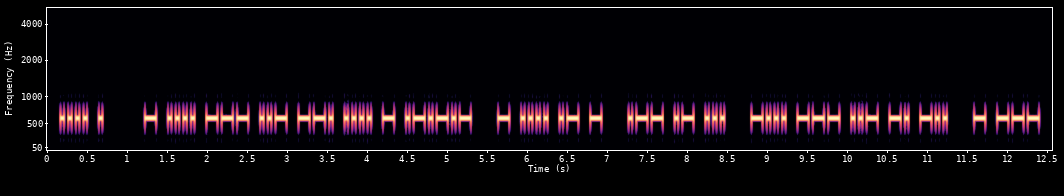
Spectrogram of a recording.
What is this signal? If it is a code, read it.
Morse code, heard as a keyed tone, about 25 wpm, 600 Hz. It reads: HE THOUGHT. THAT WAS BOUND TO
